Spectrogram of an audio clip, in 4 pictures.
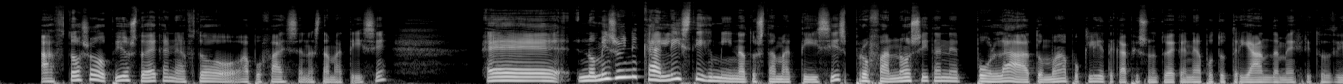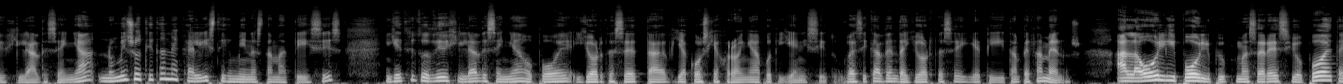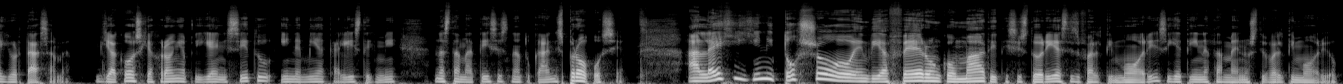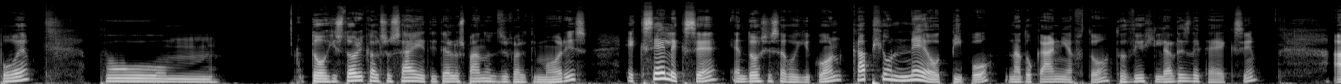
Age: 30-49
